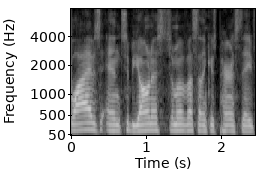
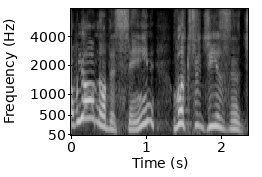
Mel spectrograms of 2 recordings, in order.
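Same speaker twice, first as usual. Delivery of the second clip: ordinary delivery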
